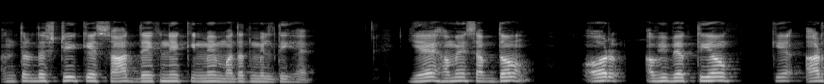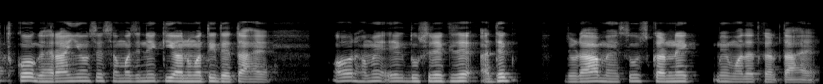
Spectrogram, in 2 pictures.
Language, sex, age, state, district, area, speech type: Hindi, male, 45-60, Rajasthan, Jaipur, urban, spontaneous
